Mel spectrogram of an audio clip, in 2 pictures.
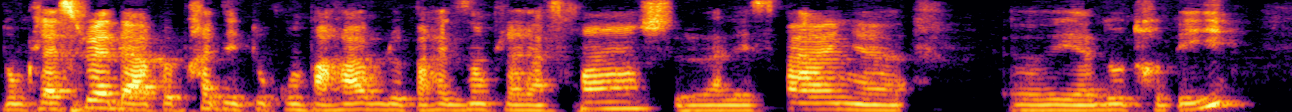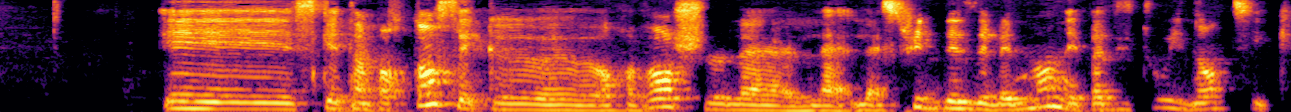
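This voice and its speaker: Her voice is very deep and low for a woman and somewhat breathy. She talks at a fairly slow pace with ordinary pitch variation. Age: 60s. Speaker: physician. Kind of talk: interview. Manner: halting, frequent repetitions.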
